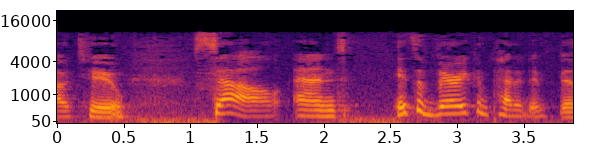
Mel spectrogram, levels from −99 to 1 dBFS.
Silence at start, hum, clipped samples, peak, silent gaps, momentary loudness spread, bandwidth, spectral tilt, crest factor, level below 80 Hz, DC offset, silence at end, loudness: 0 s; none; under 0.1%; -10 dBFS; none; 14 LU; 11.5 kHz; -4.5 dB/octave; 16 dB; -46 dBFS; under 0.1%; 0 s; -24 LUFS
